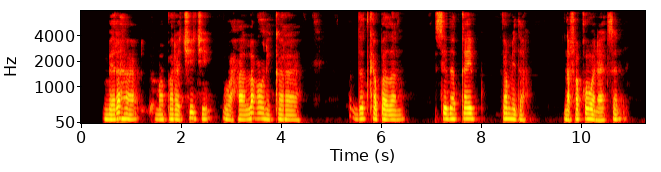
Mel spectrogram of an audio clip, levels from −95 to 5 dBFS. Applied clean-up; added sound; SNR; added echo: neural mask model DeepFilterNet 3.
